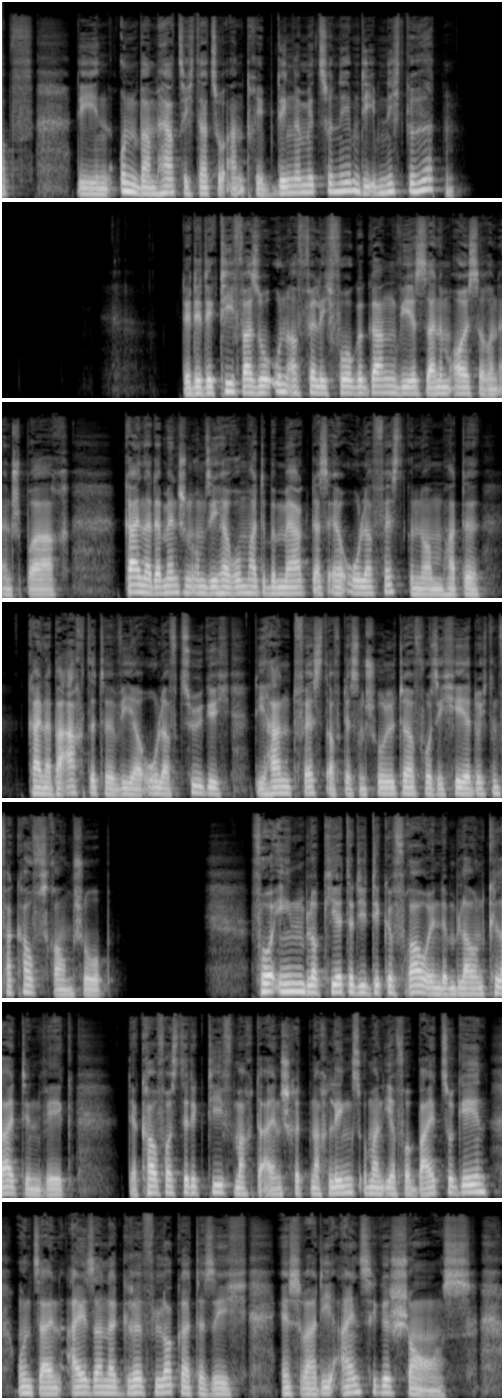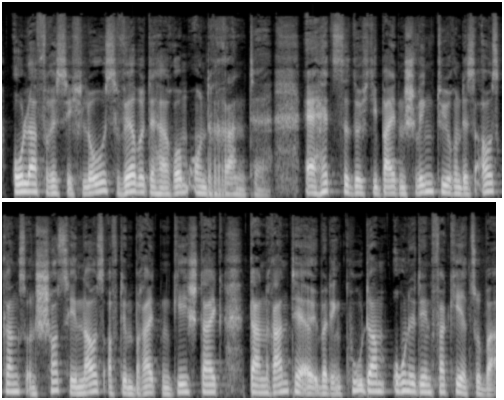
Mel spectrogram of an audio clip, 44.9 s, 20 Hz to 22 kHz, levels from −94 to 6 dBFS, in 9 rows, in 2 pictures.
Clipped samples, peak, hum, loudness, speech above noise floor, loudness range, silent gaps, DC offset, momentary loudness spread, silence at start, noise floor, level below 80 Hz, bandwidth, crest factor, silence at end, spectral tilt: under 0.1%; 0 dBFS; none; -16 LUFS; 46 dB; 3 LU; 4.80-5.59 s, 21.26-22.00 s; under 0.1%; 7 LU; 0 s; -62 dBFS; -56 dBFS; 17.5 kHz; 16 dB; 0 s; -5.5 dB/octave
